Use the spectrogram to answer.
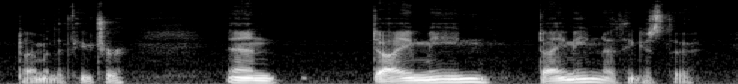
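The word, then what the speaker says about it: Deimos: And Diamine, I think is the pronunciation, is slowly moving away.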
